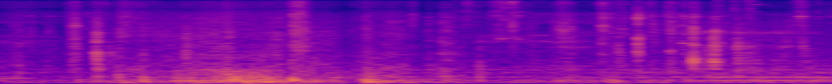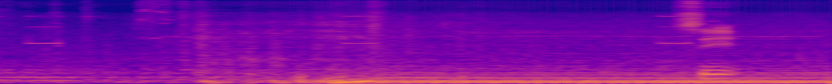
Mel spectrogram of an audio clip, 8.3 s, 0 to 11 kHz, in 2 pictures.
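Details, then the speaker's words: 2006 Nissan Murano no-start, after replacing the failed fuel pump: keys rattle, engine cranks, catches and settles into a steady low idle; the fuel pump was the problem. "no pueden ver está encendido si era por el mal la bomba"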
